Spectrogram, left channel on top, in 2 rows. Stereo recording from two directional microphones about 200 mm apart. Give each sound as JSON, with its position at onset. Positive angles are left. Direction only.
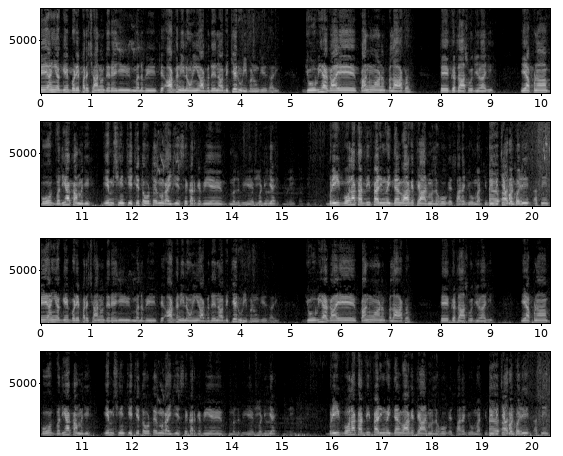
{"t": 0.0, "sound": "a man's voice", "side_deg": 0}
{"t": 16.0, "sound": "a man's voice", "side_deg": 0}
